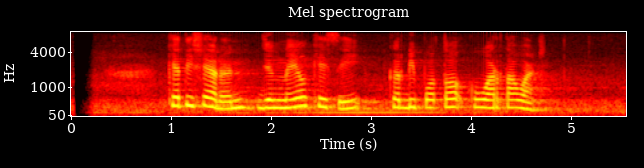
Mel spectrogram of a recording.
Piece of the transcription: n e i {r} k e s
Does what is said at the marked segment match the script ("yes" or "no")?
no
